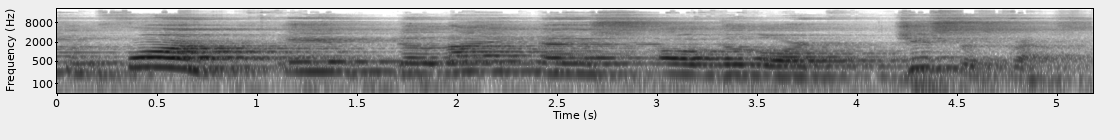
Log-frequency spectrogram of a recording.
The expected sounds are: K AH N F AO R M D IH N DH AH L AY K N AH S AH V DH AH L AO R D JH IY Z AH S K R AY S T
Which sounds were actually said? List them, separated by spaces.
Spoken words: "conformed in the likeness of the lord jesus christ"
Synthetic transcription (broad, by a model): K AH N F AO R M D IH N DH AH L AY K N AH S AH V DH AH L AO R D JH IY S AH S K R AY S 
